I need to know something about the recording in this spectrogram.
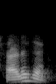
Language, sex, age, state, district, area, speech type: Odia, male, 30-45, Odisha, Bargarh, urban, conversation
